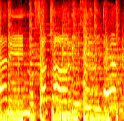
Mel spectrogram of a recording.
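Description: Pop song with a woman singing over a backing track with a steady beat.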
